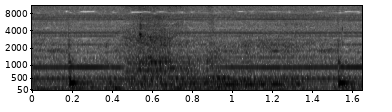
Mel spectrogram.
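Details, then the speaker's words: Bag-valve emergency ventilator (cam-driven "raft pump" prototype, piston on BVM with mask) cycling very fast: steady motor hum with a knocking stroke about every 1.3 seconds, voltage raised from 12 to about 46 breaths per minute. "Anyway, so this is running at 12 breaths per minute, and so now we'll increase the voltage."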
